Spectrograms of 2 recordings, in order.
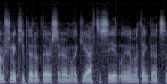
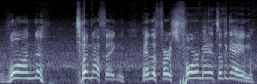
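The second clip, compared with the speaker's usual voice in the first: much higher, louder broadcast call of the penalty; play-by-play announcer; 10 semitones higher, 4 dB louder than usual. Acted. Narrating the penalty goal for viewers, excited broadcast voice. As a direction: call the goal like live TV commentary.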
